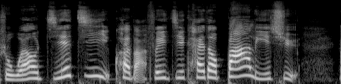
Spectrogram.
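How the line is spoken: Old man's sudden shout. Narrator (Chinese): 一个老头突然喊道

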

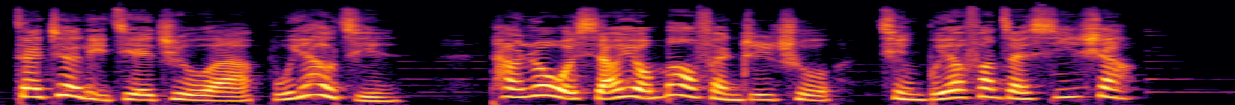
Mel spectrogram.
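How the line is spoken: Smiling. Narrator (Chinese): 狐女笑着说

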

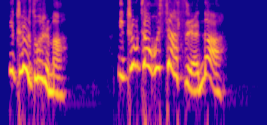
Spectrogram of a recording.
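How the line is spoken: Roaring. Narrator (Chinese): 我朝他吼道

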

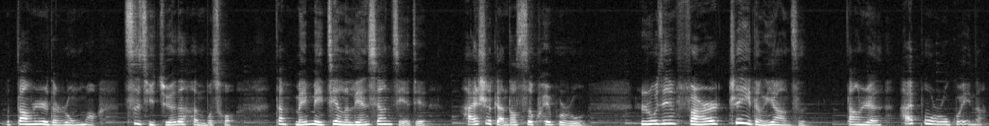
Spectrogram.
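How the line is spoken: Girl sobbing loudly. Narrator (Chinese): 姑娘对着镜子大哭说

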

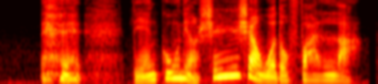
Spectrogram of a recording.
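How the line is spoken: Smug giggling. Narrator (Chinese): 王善保家的 嘻嘻笑道

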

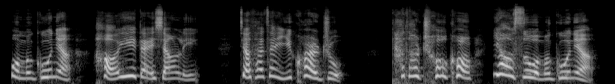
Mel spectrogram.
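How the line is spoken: Crying out, wailing. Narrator (Chinese): 宝蟾哭喊说

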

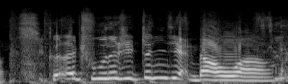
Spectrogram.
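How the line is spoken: Crying. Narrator (Chinese): 调调哭着说

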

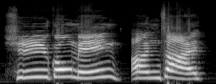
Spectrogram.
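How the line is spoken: Calling out a name. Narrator (Chinese): 这就是点名在叫徐晃了

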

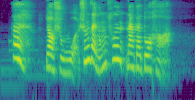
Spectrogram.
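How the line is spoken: Admiring. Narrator (Chinese): 雷天龙甚至忍不住赞叹说

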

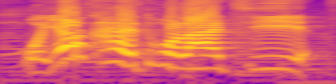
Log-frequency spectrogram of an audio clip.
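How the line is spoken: Shouting. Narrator (Chinese): 鲁鲁大喊

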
